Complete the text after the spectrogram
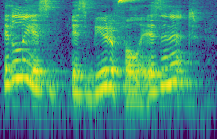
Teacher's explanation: I've got that falling tone that kind of lets that person know that I think it probably is beautiful.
